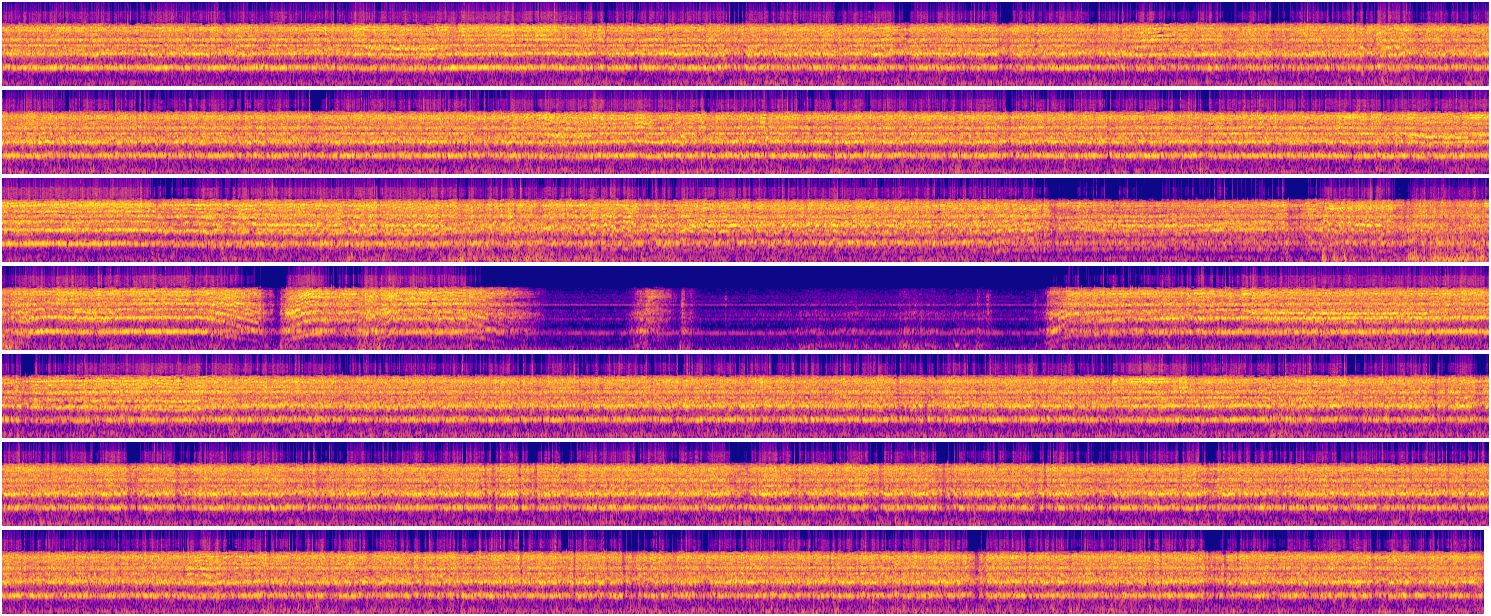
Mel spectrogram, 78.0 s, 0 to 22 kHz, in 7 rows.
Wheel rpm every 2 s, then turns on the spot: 230, 230, 230, 230, 230, 230, 230, 230, 230, 230, 230, 220, 210, 190, 160, 160, 180, 170, 110, 0, 70, 220, 220, 230, 230, 230, 230, 230, 230, 230, 240, 230, 230, 230, 230, 230, 240, 230, 240.
none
